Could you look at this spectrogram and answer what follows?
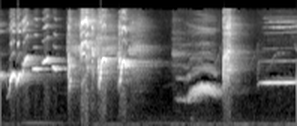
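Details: A White-rumped shama is provoked so that its agitation comes out. It gives loud whistled phrases mixed with harsh rasping notes, a slow rising fluty whistle, and a long thin held tone at the end.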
